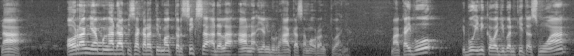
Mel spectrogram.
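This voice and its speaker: A man from Sulawesi with a Makassar Indonesian accent, preaching an animated, joking sermon and acting out little dialogues. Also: fairly high pitch, a little fast. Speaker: Islamic preacher. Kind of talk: humorous sermon.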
